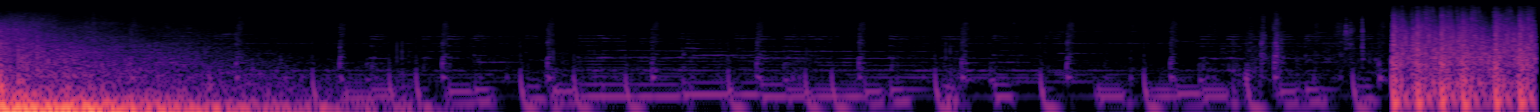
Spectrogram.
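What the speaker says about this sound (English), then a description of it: "I'm just gonna shoot this rocket though still" A rocket launcher in Rust goes off with a loud, booming blast that trails off slowly. Scattered clicks and small noises follow, then another harsh burst arrives near the end.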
